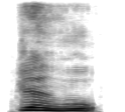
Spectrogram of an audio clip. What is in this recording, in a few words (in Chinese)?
"任务", Chinese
